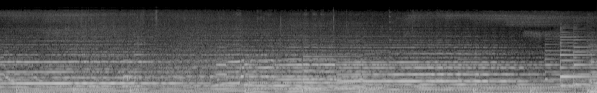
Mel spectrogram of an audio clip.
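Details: Soft, sustained instrumental music with gentle rain-like texture plays throughout, with no animal voices.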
